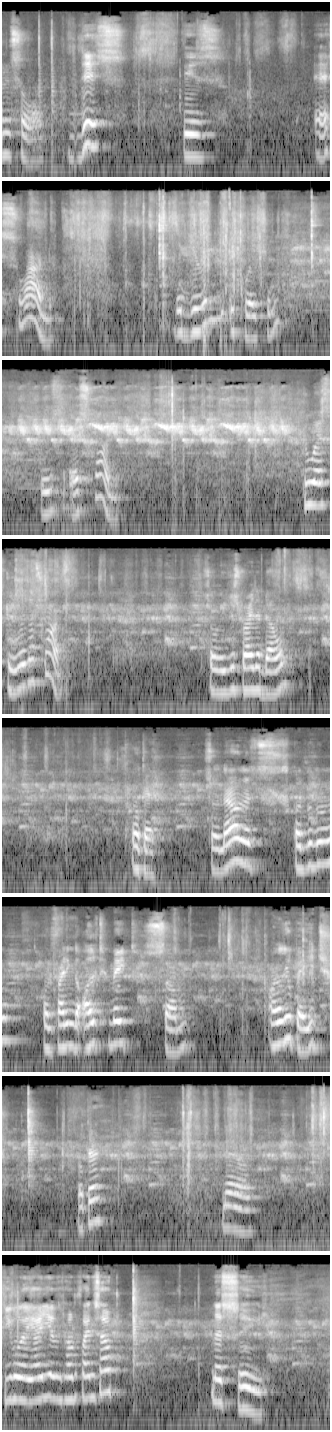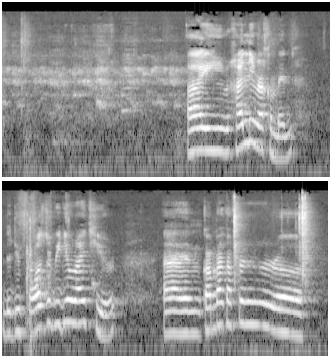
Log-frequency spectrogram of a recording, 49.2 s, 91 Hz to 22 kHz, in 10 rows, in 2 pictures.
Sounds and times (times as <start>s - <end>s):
Chirp, tweet: 9.2s - 18.4s.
